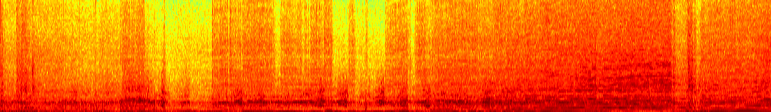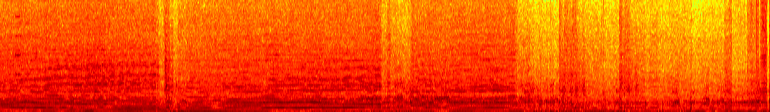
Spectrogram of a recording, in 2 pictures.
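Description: Onboard a Honda Civic race car in a GTO Spec race at Streets of Willow, the engine drones loudly and steadily, its pitch climbing and dipping through gear changes, with occasional tire squeal and no talk.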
